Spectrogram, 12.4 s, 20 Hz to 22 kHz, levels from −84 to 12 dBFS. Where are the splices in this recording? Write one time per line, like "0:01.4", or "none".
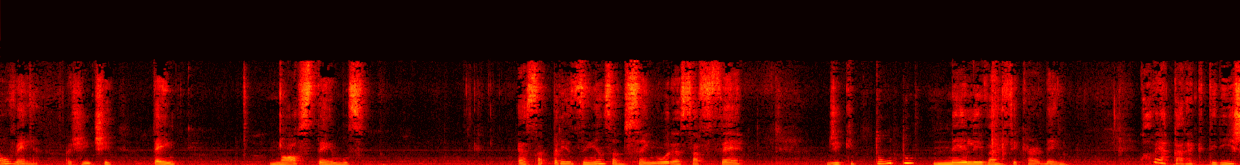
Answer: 0:11.4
